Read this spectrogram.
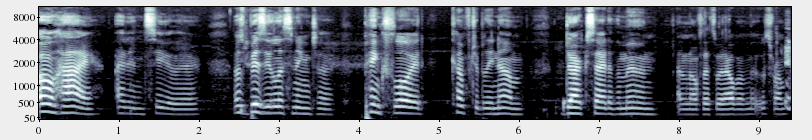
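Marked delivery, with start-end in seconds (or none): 0.0-7.7 smooth, suave, charming delivery. Doing a bit the other speaker praises, greeting someone in a suave voice. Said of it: "I love the suave voice you're really hitting it with right now".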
